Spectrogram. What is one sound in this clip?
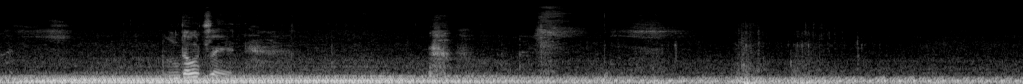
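A car engine rumbles steadily from inside the car.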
